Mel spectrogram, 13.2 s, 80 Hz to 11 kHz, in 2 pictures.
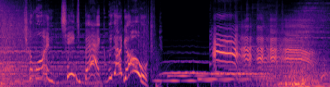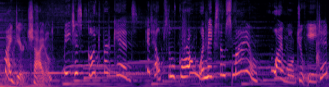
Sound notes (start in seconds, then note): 4.2 laughing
